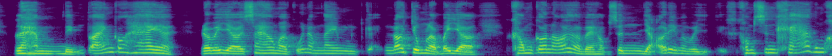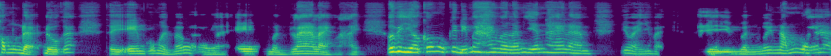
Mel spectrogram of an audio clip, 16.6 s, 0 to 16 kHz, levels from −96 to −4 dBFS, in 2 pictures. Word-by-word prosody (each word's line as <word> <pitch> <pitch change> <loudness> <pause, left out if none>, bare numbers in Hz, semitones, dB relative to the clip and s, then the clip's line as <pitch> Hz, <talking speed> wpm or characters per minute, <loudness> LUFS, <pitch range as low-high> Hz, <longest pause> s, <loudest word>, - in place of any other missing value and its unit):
làm 165 -3 +3
điểm 140 -1 -1
toán 220 +9 +1
có 255 - -1
2 220 -2 +2
à, 165 -7 -1 0.3
rồi 175 +2 +5
bây 190 +1 +4
giờ 160 -4 +5
sao 195 +4 0
mà 165 -4 +1
cuối 225 - -6
năm 190 -5 -6
nay 180 -1 -3
m - - -5 0.2
kệ - - -8
nói 220 +7 +4
chung 200 -2 +7
là - - +6
bây 170 +1 +2
giờ 140 -6 +4 0.3
không 190 +2 -2
có 230 +2 +4
nói 225 +2 -1
là 210 -7 0
về 145 -2 +1
học 140 -1 -4
sinh 175 +2 -2
giỏi 150 -2 0
đi, 220 -2 +2
mà 175 -2 -6
bây 150 - -1
gi - - -7 0.3
không 200 0 -3
sinh 220 +3 -1
khá 225 +9 -2
cũng 265 -3 -2
không 220 -3 -1
đạt - - 0
được 140 -1 +1
á." 235 +1 -5 0.3
Thì 140 -1 -1
em 165 0 0
của - - -6
mình 150 -7 -5
mới 165 +5 -5
bắt 205 - -2
đầu 135 - -8
là 130 - -8
em 155 -1 +1
mình 135 -2 -5
la 160 +1 +1
làng 135 -4 -2
lại: 135 0 -12 0.3
"Ơ, 275 - +9
bây 300 -1 +9
giờ 255 -2 +7
có 300 +4 +2
một 285 -3 0
cái 285 - -2
điểm 215 +4 0
2 255 -3 0
mà 230 -2 0
làm 210 0 -1
cái 250 - -3
gì 225 - -1
anh 240 +2 -2
hai 230 -1 -2
làm 180 -5 -5 0.3
như 195 - -7
vậy, 155 -4 -7
như 165 - -10
vậy." - - -14 0.4
Thì 145 -1 +2
mình 140 +2 -4
mới 195 - -3
nóng 200 0 -3
quá 225 +4 -4
185 Hz, 280 wpm, -21 LUFS, 155-225 Hz, 0.4 s, Ơ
